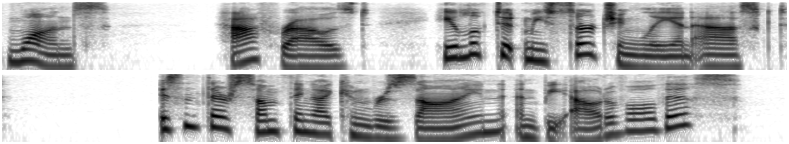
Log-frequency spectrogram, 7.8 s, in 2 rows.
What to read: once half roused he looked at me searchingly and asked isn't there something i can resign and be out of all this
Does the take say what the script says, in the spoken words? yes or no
yes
